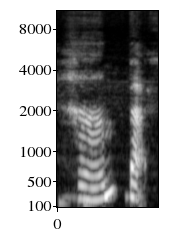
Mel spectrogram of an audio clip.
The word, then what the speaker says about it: handbag: Another example is handbag. We don't pronounce the letter D. We say handbag.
